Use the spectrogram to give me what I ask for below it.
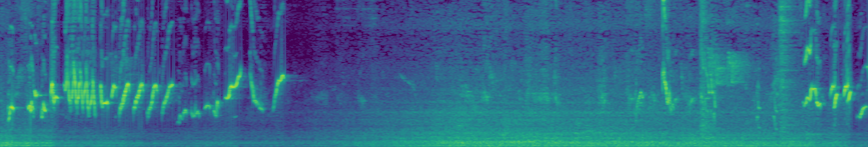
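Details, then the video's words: Oriental white-eye from Lombok, a dakun-style bird, singing an odd song: rapid high chirpy notes in quick runs for about four seconds, then a pause with low background rumble and a few scattered chirps near the end. "Pleci dakun lombok suara aneh"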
